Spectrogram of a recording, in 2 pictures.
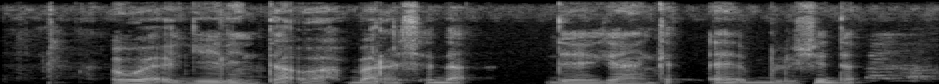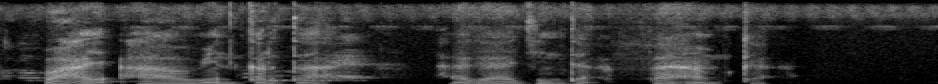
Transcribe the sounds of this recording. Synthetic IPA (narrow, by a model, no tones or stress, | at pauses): ʔwɑʕɡiːlɪnt̪ʰɐ̰wɑħbɐɾʔɐʃɐðɐ | d̪ɛːɣaːŋkʰɐɛːbʊlʃɐðɐwɑħɑjʕɑːwɪŋkʰɐrt̪ʰaː | hɐɣaːt͡ʃɪnt̪ʰɐfɐhɐmkʰɐ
